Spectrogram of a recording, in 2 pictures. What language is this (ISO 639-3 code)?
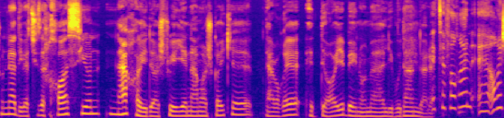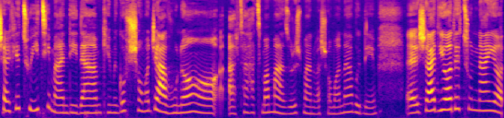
fas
